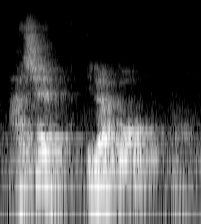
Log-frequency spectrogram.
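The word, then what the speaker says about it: אָשָׁם: 속건제는 히브리어로 아셈이라고 읽습니다.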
